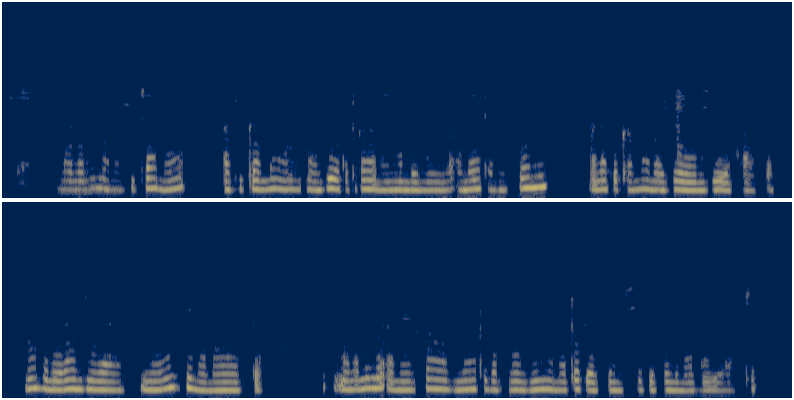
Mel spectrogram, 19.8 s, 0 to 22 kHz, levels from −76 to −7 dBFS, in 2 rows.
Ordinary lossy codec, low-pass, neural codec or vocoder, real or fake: Opus, 16 kbps; 3.6 kHz; none; real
